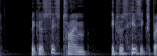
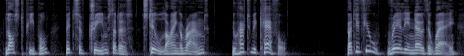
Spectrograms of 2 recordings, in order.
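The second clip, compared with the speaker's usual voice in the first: put-on higher-pitched boy's voice; a boy explaining earnestly, pitched up; boy character, earnest; 6 semitones higher than usual. A narrator's reading. Roland warns the girl about the forest, earnest high boy.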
